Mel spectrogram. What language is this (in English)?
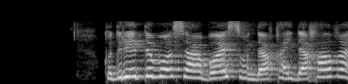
Kazakh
